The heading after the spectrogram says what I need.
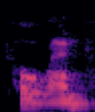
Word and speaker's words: Pahrump: It's at a location called Ash Meadows National Wildlife Refuge in the state of Nevada, outside the town of Pahrump, which rhymes with dump, crystal meth capital of the state.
